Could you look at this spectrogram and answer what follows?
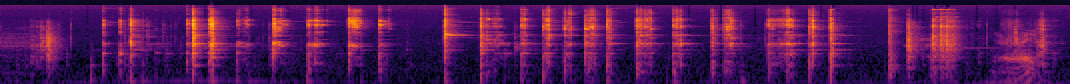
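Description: Chopped carrots and onions are scraped off a board into an Instant Pot, giving a run of sharp, close clacks and scrapes in quick irregular bursts with short gaps between them.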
